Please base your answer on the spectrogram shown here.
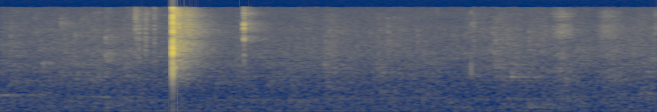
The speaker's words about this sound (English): Let's give it a cut here and test out the cold draw. I am using my Cassetti dual cutter and using my normal V-cut.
